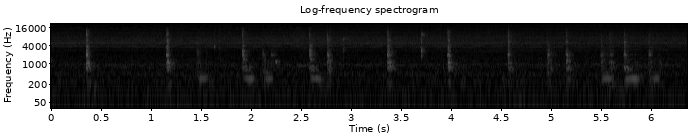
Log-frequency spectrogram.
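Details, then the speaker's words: Compaq Deskpro floppy drive finishing a format and writing system files; quiet, irregular ticks and short buzzy chirps, no grinding or repeated knocking, working normally. "I'll let that crank along. It's at 70%. Looks like it's going just fine. There it goes, right in the system files to the disk."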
